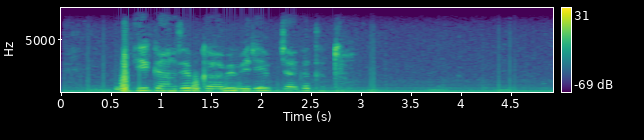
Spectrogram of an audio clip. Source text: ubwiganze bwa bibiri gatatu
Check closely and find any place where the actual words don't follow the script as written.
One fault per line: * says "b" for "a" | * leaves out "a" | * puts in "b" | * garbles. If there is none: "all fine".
* puts in "bya"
